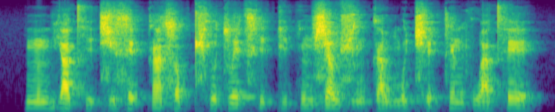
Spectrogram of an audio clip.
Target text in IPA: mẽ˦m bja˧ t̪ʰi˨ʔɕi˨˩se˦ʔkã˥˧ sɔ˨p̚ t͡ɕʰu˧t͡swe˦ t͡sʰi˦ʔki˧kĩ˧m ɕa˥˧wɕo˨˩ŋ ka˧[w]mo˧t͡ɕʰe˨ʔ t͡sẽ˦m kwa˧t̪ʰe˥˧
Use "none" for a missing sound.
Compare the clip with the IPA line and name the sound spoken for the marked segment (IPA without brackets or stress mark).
w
